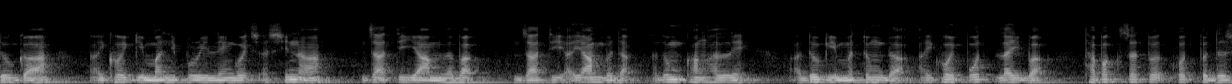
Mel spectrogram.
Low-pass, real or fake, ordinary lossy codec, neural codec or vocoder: 7.2 kHz; real; Opus, 24 kbps; none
